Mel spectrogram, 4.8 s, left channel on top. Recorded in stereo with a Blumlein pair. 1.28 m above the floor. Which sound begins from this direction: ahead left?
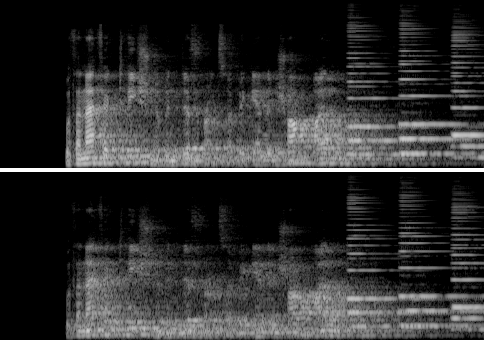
A man speaking, at 0.7 s.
